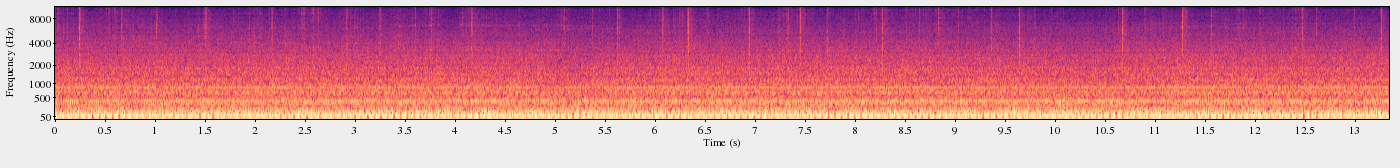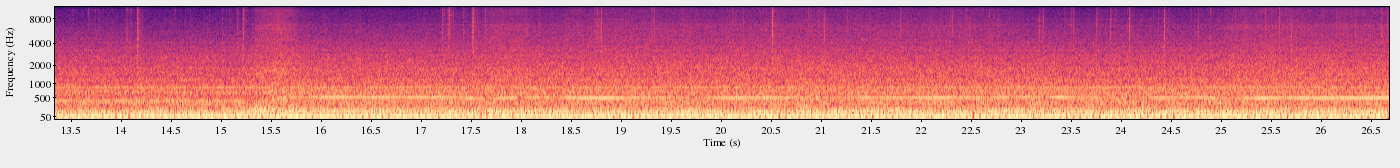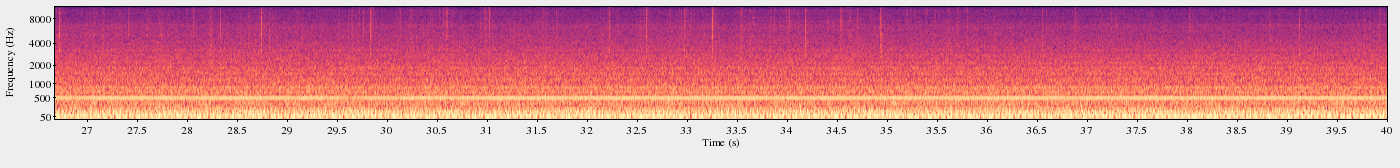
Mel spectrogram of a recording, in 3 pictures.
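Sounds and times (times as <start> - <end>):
light crackling: 16.0 - 40.0.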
